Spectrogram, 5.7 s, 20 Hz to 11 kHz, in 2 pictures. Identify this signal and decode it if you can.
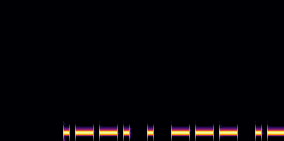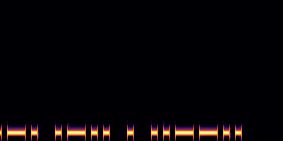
Morse code, heard as a keyed tone, about 20 wpm, 700 Hz. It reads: PEOPLE?
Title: 3x Word-Spacing - Sentences from Top 200 Words - 20wpm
